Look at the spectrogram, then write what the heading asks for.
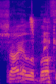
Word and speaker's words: Shia LaBeouf: Just do it like Shia LaBeouf, or Shia LaBeouf, whatever. It's Shia LaBeouf, for fuck's sake, Ramon. Here's the thing, right? I know it's like that, but I'm saying it wrong on purpose now, just to spite people.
